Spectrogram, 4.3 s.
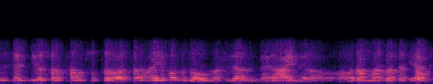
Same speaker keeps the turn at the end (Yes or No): Yes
